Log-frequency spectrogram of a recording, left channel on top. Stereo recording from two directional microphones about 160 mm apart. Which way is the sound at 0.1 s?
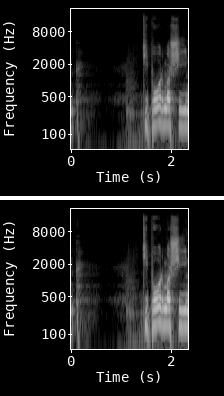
40° right (ahead or behind).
